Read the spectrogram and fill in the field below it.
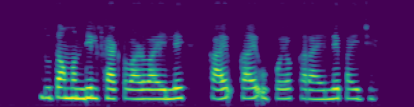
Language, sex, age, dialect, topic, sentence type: Marathi, male, 60-100, Varhadi, agriculture, question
